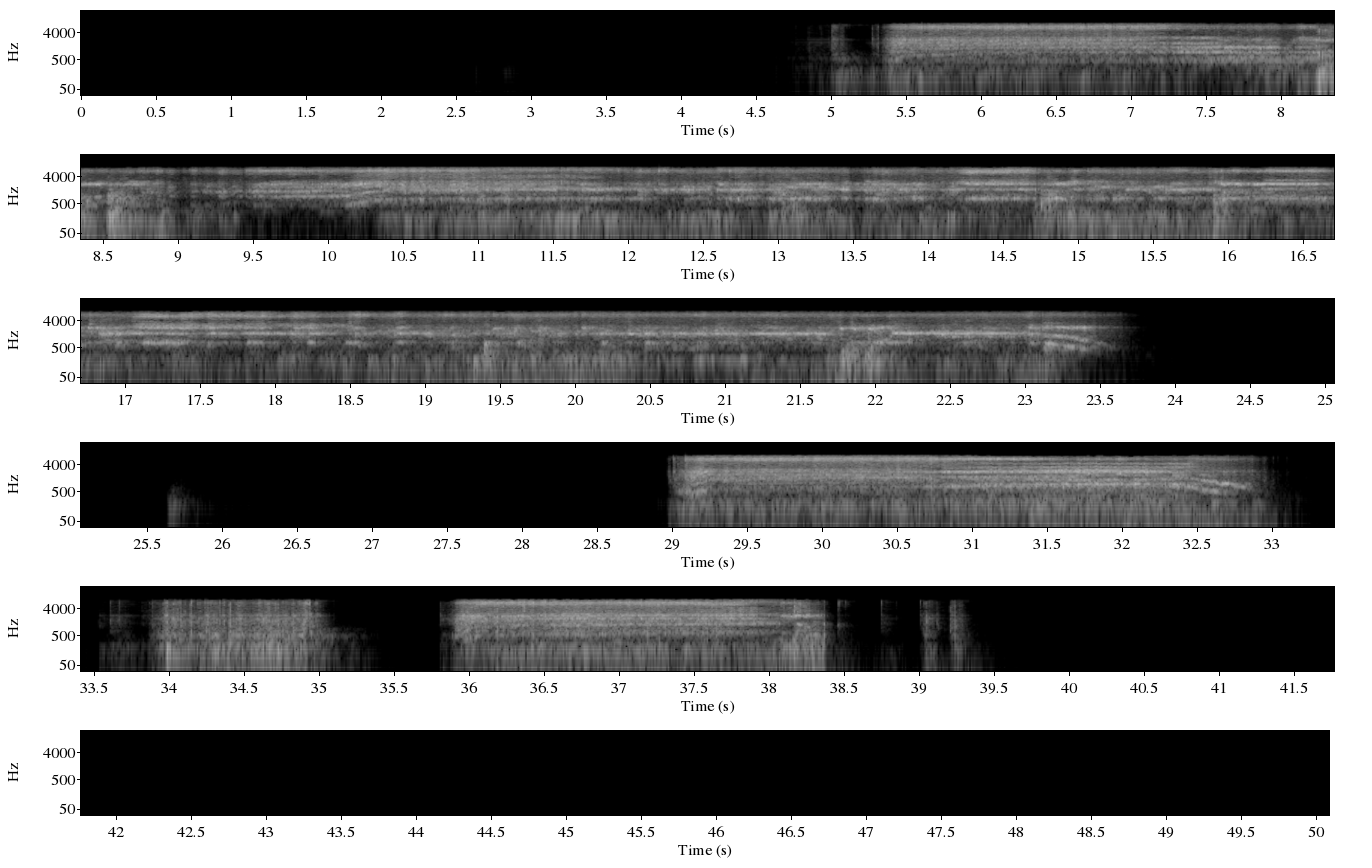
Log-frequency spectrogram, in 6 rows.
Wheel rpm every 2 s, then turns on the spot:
0, 0, 20, 110, 110, 170, 200, 200, 200, 200, 200, 120, 0, 0, 70, 190, 60, 20, 130, 30, 0, 0, 0, 0, 0.
32-34 38-40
